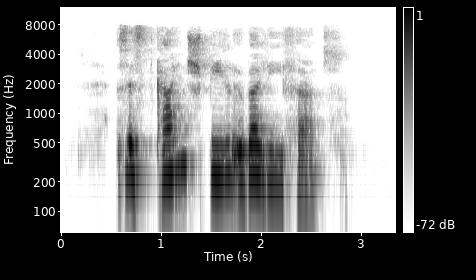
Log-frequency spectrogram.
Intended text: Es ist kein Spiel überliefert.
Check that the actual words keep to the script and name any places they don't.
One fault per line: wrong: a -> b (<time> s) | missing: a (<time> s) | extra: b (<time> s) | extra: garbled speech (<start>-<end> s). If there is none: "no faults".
no faults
